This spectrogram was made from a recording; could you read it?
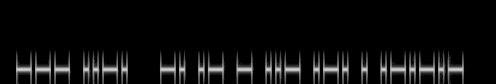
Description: Morse code, heard as a keyed tone, about 25 wpm, 700 Hz. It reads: OF NATURE.
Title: Sentences from Top 1200 Words 25wpm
